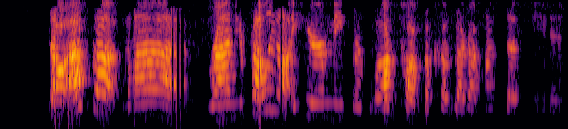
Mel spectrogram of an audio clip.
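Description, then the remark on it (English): A voice comes through a thin, band-limited call line, the speech doubling back on itself with an echoing delay, loud at first and trailing off into quieter fragments. “Yeah, I hear myself so got, echoing as hell.”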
